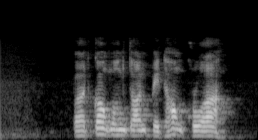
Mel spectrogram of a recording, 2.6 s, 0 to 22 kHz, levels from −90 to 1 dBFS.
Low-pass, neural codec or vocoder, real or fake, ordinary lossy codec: 7.2 kHz; none; real; none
